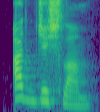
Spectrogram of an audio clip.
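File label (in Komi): "аддзысьлам", Komi, female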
